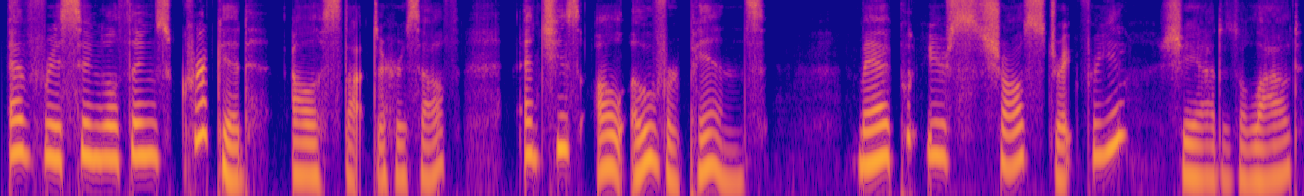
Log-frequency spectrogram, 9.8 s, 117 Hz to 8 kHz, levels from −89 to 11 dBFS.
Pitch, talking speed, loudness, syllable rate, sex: 230 Hz, 140 wpm, -19 LUFS, 4.3 syllables/s, female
